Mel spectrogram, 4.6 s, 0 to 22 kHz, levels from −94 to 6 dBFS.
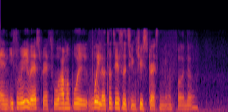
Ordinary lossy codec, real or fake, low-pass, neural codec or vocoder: none; real; 7.2 kHz; none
